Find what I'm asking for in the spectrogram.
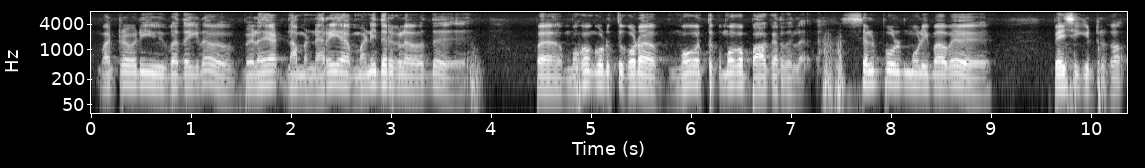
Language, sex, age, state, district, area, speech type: Tamil, male, 45-60, Tamil Nadu, Erode, rural, spontaneous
